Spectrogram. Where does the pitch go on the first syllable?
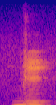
high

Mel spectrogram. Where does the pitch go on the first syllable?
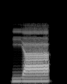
high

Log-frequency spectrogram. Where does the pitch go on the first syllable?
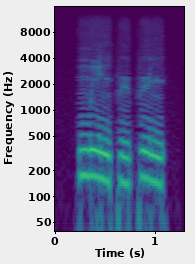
falling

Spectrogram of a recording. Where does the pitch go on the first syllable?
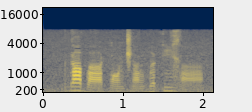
high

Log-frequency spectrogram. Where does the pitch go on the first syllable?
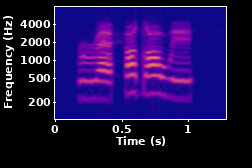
low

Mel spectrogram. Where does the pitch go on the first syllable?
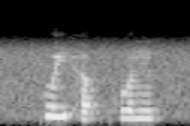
high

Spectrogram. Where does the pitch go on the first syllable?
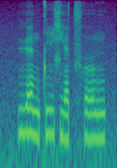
falling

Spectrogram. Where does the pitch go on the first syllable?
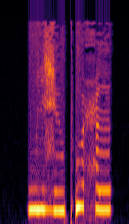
low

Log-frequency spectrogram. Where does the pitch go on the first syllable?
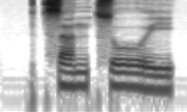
low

